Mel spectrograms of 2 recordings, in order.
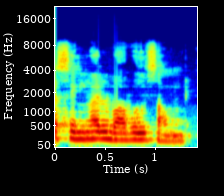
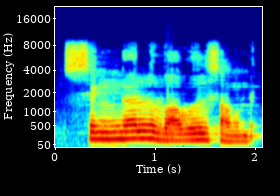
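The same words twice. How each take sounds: First: Said in the usual way. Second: Key term said at half speed, syllables drawn out; slow emphatic repetition. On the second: Shown as a demonstration. Teacher repeats the definition of a syllable for students, slow and deliberate. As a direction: stretch each word out for learners.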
